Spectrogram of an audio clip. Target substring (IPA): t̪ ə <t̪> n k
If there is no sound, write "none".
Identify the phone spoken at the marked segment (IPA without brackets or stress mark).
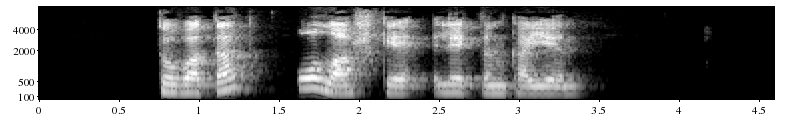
none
